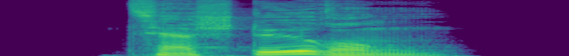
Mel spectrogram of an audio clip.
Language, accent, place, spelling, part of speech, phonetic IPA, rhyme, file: German, Germany, Berlin, Zerstörung, noun, [t͡sɛɐ̯ˈʃtøːʁʊŋ], -øːʁʊŋ, De-Zerstörung.ogg
- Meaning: 1. destruction, demolition 2. overthrow, ruin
